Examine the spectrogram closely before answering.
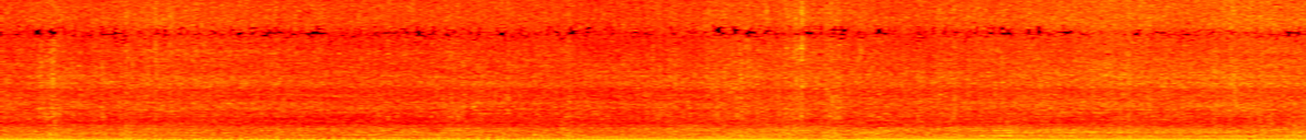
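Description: A small engine drones steadily as a vehicle drives along.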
